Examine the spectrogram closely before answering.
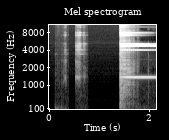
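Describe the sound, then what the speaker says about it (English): A single bright bell strike rings out loud and close, its clear metallic tone sustaining and slowly fading, after a few faint soft taps. "We call this a bell, right?"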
